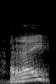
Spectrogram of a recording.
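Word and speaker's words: write: कभी हार मत मानो राइट इट राइट का मतलब होता है लिखो यहां पे डब्लू साइलेंट है ना राइट का मतलब लिखो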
